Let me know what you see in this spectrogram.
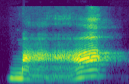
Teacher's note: The third one goes down and then rise again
